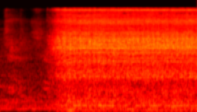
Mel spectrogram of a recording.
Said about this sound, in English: Oh, that's that crappy drill.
